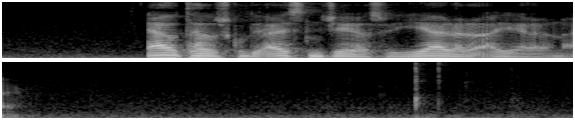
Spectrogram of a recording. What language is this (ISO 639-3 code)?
fao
